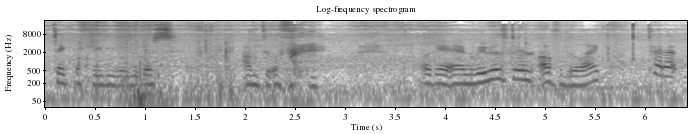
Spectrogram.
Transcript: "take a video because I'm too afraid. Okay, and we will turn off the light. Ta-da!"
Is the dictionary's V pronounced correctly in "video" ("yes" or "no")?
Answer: no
